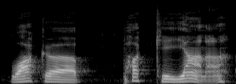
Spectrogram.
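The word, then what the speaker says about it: Huaca Pucllana: Pronounced Waka Pakayana.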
